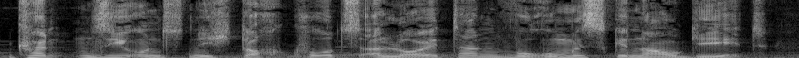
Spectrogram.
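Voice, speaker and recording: A man's voice: high voice, normal speed, faint music behind, voice pushed up, close to an everyday voice. A man voicing a composed, polite teenage boy detective who asks precise questions.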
